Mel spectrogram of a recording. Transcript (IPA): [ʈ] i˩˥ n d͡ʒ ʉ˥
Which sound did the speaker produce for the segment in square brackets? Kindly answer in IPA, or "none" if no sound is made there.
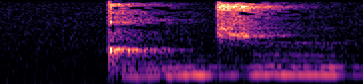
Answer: ǃ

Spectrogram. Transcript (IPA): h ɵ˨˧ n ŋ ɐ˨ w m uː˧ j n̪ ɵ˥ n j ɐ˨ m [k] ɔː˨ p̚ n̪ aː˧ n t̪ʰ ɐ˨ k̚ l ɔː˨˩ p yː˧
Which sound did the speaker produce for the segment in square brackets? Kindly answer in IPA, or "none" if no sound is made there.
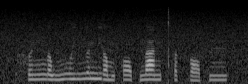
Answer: k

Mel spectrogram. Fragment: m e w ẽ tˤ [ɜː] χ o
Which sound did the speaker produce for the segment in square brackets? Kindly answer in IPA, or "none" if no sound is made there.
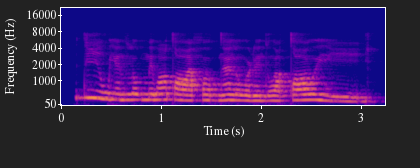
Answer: æː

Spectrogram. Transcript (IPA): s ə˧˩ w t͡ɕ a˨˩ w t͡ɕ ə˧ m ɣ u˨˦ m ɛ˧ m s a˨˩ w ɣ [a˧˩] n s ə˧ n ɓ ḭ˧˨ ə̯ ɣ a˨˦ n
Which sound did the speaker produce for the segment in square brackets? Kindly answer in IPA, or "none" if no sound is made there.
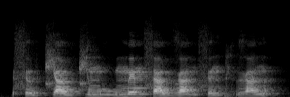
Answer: a˧˩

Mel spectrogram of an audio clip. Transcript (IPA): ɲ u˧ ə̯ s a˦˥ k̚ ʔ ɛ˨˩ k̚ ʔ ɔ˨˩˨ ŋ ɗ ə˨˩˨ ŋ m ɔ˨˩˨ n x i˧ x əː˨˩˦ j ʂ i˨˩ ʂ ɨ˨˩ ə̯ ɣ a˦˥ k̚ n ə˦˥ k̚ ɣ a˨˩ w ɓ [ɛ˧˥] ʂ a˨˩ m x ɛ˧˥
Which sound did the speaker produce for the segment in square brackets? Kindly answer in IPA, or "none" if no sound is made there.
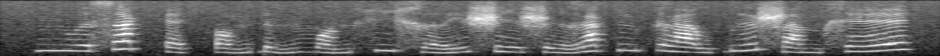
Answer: ɨ˧˥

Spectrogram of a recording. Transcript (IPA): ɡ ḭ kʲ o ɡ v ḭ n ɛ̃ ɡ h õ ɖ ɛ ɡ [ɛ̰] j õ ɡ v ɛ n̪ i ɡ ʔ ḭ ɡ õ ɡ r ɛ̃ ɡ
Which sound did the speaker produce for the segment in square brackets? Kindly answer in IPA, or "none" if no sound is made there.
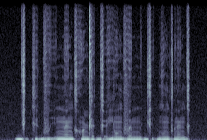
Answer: ɛ̰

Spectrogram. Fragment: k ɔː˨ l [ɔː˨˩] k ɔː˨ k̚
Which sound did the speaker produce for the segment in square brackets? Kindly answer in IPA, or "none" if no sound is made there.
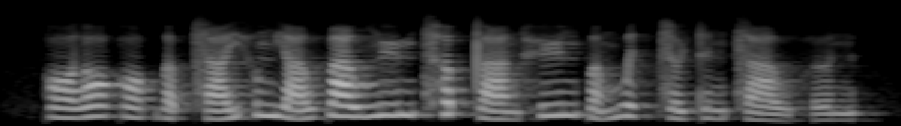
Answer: ɔː˧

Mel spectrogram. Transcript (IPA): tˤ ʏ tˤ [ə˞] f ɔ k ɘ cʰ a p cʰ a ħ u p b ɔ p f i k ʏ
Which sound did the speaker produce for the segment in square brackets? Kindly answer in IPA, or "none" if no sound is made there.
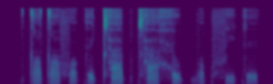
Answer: ɜ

